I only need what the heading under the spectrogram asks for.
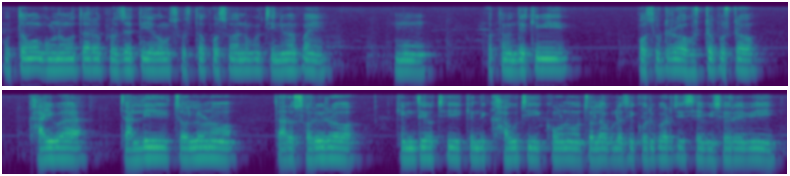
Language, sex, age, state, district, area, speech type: Odia, male, 30-45, Odisha, Kandhamal, rural, spontaneous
